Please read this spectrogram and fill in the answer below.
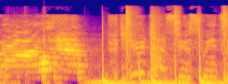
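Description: G-house track played from vinyl: a long, wavering, pitched sample with the drums dropped out, then the kick-drum beat comes back in about a second in.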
